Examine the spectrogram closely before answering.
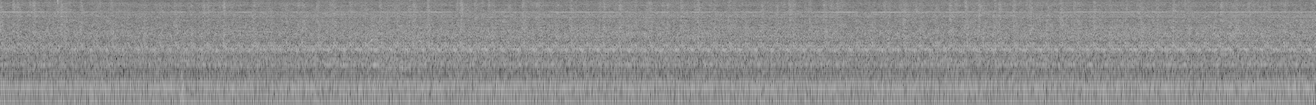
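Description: Heavy recovery crane's diesel engine idling steadily, a constant low drone with no revving.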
